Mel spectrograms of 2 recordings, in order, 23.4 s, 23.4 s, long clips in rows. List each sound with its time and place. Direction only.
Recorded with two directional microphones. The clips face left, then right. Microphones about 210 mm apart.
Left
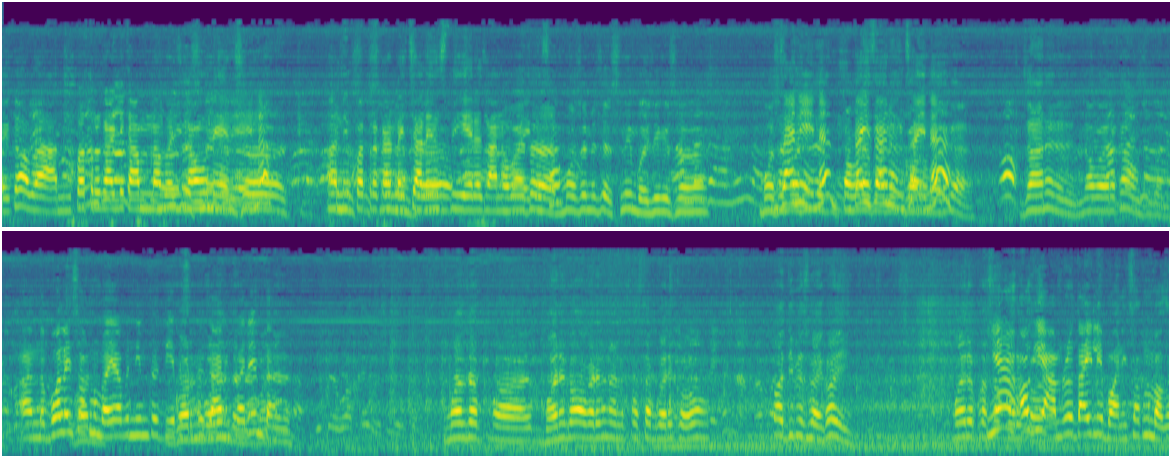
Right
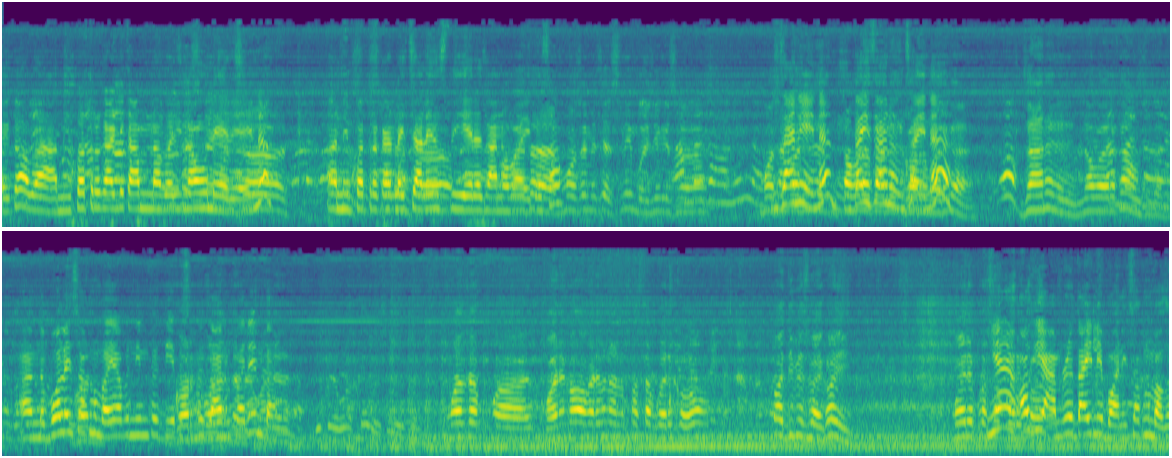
0.0 s speech: centre (ahead or behind)
0.4 s speech: 15° right (ahead or behind); by 5.6 s 10° left (ahead or behind)
5.7 s speech: 35° left (ahead or behind)
6.2 s speech: 50° left (ahead or behind)
7.8 s speech: centre (ahead or behind)
16.2 s speech: 20° left (ahead or behind)
18.1 s speech: 5° left (ahead or behind)
21.2 s speech: 5° right (ahead or behind)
